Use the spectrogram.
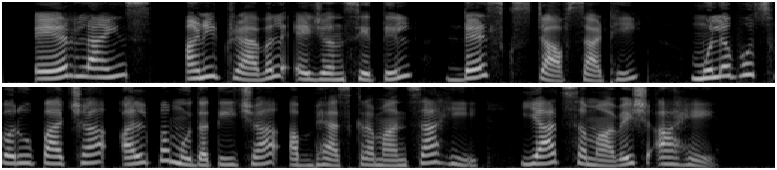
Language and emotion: Marathi, neutral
